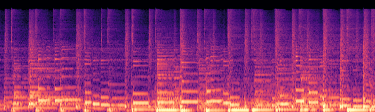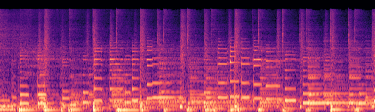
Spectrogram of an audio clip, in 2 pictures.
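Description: Jazz quartet playing an instrumental passage: a hollow-body archtop electric guitar leads with quick single-note lines over a moving bass line and drum kit.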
